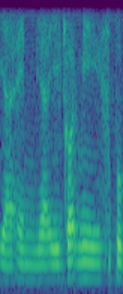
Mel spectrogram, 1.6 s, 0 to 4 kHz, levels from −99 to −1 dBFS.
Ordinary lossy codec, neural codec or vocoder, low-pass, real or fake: none; none; 3.6 kHz; real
